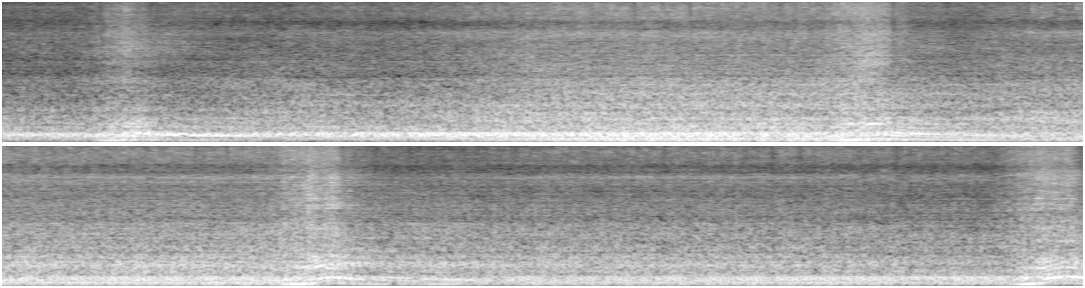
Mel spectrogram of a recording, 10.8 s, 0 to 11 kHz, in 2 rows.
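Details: Sea-Doo GTR 230 jet ski after renter damage (overheated, flooded engine, melted water resonator), repaired with the resonator bypassed: loud, throaty engine running steadily with sharp throttle blips and a deep rumble; runs evenly and healthy.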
